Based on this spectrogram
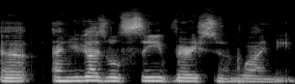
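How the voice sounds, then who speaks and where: On a very clean recording with a silent background, the words unfold at a fairly slow pace. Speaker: web development tutor. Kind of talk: coding tutorial. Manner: casual, with many fillers.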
